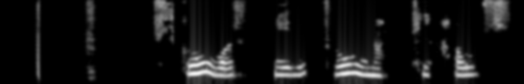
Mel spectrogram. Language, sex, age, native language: Icelandic, female, 8, Icelandic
